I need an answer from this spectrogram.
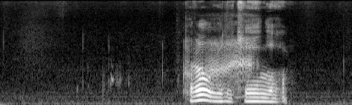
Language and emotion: Russian, neutral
